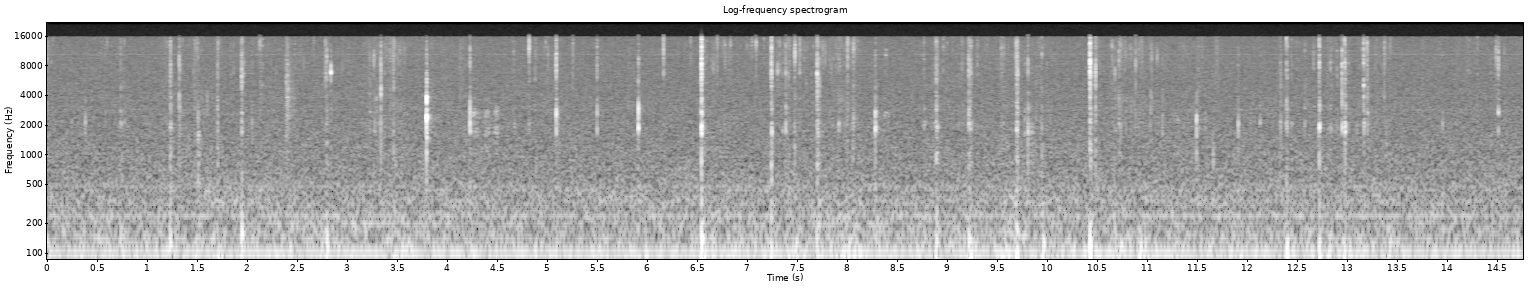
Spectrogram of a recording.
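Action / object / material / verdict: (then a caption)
scrape / bar of soap scraped with a knife blade / soap / none. A solid green striped bar of soap is held in the hand and scraped with a utility knife blade, shaving it into flakes. A quiet run of about thirty short, crisp, bright scratches and clicks plays over a faint steady low hum.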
